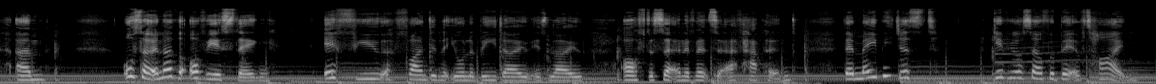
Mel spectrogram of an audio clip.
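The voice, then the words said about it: Voice affected by a cold. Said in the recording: “I've got a cold again”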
